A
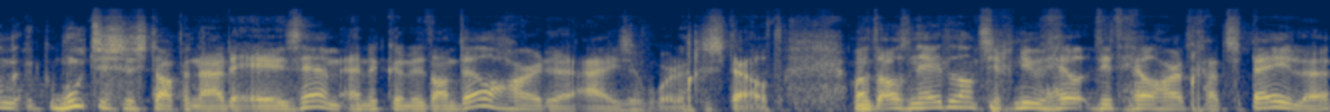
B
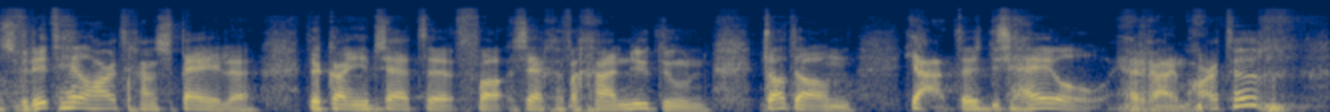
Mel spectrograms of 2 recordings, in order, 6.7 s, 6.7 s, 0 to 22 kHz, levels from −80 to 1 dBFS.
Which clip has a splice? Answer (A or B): B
